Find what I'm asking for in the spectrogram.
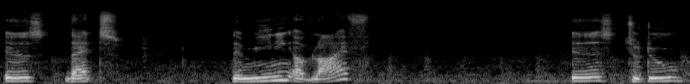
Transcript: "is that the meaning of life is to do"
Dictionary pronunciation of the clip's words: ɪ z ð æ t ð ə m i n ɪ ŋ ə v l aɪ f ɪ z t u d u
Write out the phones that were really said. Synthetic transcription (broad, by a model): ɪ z ð æ t ð ə m i n ɪ ŋ ə v l aɪ f ɪ z t u d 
